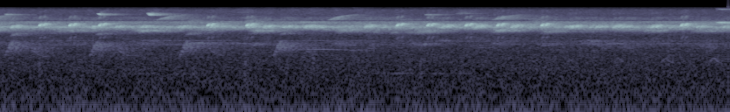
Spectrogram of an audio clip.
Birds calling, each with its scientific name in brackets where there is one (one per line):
Gray-fronted Dove (Leptotila rufaxilla)
Long-winged Antwren (Myrmotherula longipennis)
Black-tailed Trogon (Trogon melanurus)
Hauxwell's Thrush (Turdus hauxwelli)
Screaming Piha (Lipaugus vociferans)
